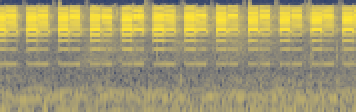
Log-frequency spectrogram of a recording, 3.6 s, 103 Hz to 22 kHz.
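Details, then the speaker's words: Cheerson CX-20 quadcopter during ESC throttle calibration after an APM 2.8 upgrade: a steady run of short, high, evenly spaced beeps about three per second. One ESC has entered programming mode. "so if you end up getting this weird sound don't push it down again cuz right now one of the esc's actually went into a programming mode"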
